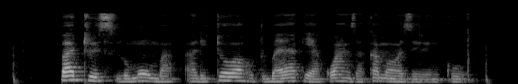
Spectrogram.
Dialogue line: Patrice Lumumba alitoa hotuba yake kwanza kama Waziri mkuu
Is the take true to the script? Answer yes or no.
no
